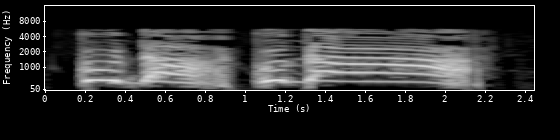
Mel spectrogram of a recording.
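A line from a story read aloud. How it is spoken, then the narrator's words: Sudden cry, then wailing. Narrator (Russian): вскрикнул кто-то и заголосил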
